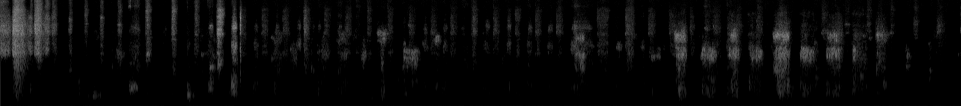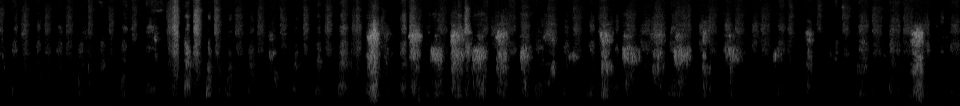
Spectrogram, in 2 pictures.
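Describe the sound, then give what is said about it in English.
Rapid breath-of-fire breathing, forceful puffs in and out through the nose as the belly pumps during a breathing exercise. Many quick, sharp, fairly faint breaths come in fast rhythmic runs with brief pauses between them. “So breath of fire, in through the nose and out through the nose. I'll call the retentions. So pumping the belly button into the heart.”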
